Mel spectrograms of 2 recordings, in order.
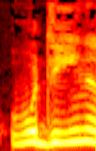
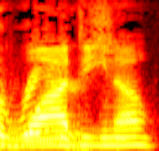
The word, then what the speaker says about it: Wadena: There is a lot of like W-A-H, Wadena, Wadena. – People really put an emphasis on the first part of the word.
